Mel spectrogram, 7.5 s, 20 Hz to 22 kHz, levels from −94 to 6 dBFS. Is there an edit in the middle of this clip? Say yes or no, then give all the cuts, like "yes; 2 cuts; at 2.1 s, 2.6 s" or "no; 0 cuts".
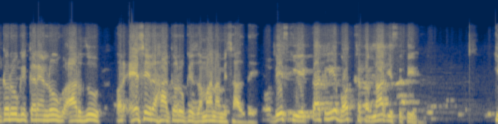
yes; 1 cut; at 4.0 s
